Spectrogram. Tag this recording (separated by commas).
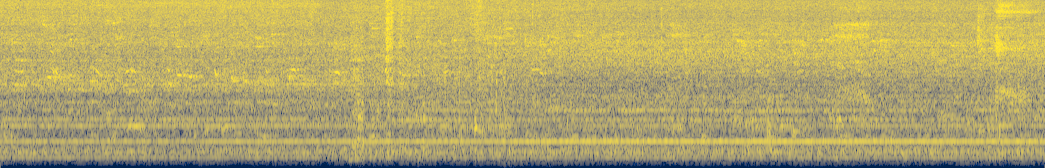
outside, rural or natural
